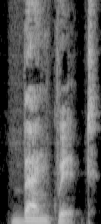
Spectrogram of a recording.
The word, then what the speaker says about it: banquet: तो बनेगा बैंक्वेट, बैंक्वेट, bang quit, bang quit, बैंक्वेट, बैंक्वेट। और ये ध्यान में रखिए कि हमको पहले शब्दांश पर यानी BANQ पर जोर डालना है।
